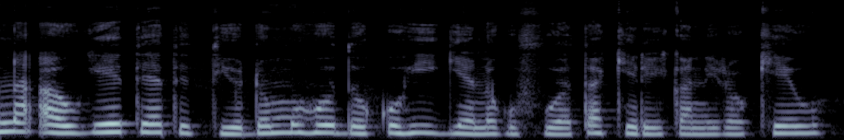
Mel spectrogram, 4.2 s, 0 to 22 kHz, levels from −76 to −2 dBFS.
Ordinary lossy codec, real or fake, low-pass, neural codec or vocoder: none; real; none; none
